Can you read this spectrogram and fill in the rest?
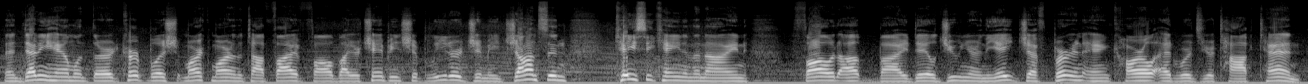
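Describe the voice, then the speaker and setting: A hoarse young man doing play-by-play race commentary as a voiceover. His calls rise with excitement at crashes and passes. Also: on the high side, normal speed, a little hiss or hum. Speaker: sim racing commentator.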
